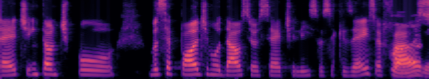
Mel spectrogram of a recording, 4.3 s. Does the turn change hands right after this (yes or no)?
yes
